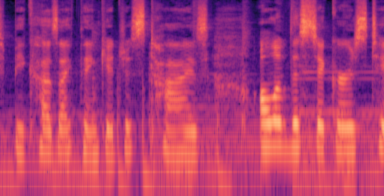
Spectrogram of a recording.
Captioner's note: none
